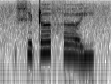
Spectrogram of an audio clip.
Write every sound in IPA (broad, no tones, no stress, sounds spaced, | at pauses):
x ɪ ʈ ʌ h ʌ j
